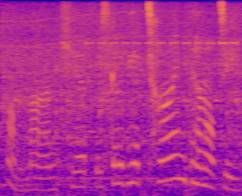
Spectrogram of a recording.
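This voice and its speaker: A woman voicing a concerned, down-to-earth teenage classmate in an animated series. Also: on the high side, fairly quick, lightly acted, rough recording. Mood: teasing. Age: young adult. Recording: music behind the voice.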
